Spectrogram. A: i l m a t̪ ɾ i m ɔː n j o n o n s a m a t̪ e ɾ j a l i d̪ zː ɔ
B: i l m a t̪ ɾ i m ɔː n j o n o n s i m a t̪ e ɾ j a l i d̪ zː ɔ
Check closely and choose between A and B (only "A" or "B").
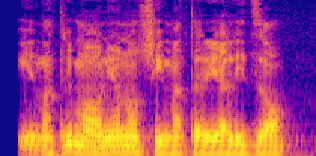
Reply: B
